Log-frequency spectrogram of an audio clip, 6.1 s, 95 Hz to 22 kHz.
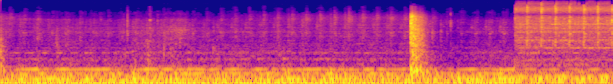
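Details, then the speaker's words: LS-swapped BMW E46 on its first test drive: after rpm dropped well below idle, a loud, loose, uneven knock of about two per second appears, seeming to come from the middle of the block. The owner hopes it is an exhaust leak. "Oh no, what's this? What is that noise? Oh Christ. Where's that coming from? Sounds like right in the middle of the block."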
